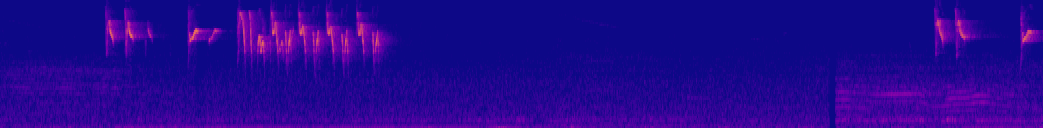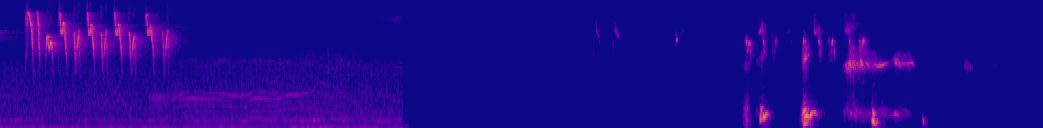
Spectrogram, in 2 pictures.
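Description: Recorded song of a Cetti's warbler: two short, loud phrases of quick repeated notes, about eight seconds apart, over a faint background hiss. The recording cuts off about three-quarters of the way through.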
